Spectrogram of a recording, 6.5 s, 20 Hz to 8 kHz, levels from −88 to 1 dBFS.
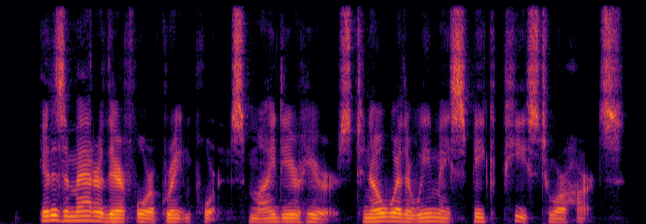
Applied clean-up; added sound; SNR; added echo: neural mask model DeepFilterNet 3.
